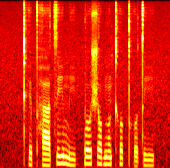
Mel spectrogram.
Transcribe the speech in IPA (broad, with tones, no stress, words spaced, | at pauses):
kʰɪ˨pʰaː˨t͡siː˦miː˨ k͡poː˦ʃɔ˦ɡʷĩ˦˨kʰo˦ kʰo˨ti˦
